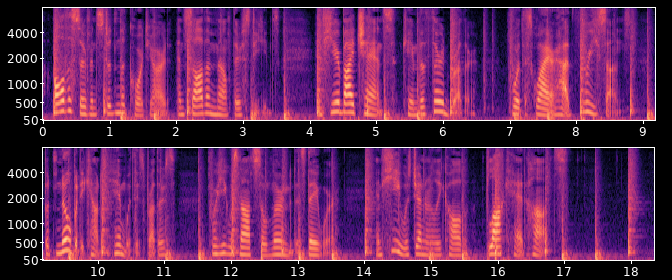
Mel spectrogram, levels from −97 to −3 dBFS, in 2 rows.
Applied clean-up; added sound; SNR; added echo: none; Drum / Drum kit; 7 dB; none.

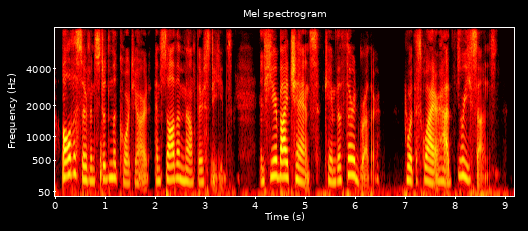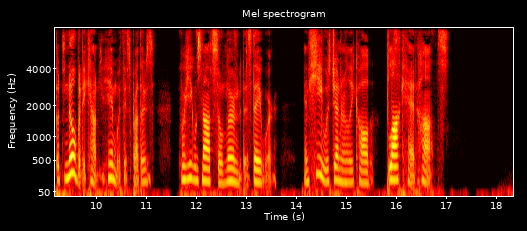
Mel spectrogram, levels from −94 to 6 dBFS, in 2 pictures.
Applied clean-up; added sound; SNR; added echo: neural mask model Resemble Enhance denoiser.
